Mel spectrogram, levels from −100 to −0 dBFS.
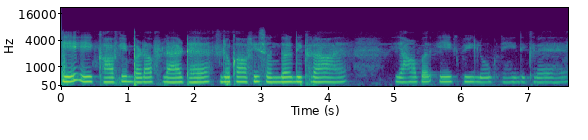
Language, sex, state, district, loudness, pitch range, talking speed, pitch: Hindi, female, Uttar Pradesh, Etah, -25 LUFS, 225-240 Hz, 165 wpm, 230 Hz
